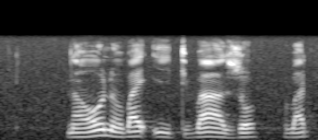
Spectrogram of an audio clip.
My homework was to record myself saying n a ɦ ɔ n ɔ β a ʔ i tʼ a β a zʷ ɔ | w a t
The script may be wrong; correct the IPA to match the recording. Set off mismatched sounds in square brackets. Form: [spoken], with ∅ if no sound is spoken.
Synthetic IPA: n a ɦ ɔ n ɔ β a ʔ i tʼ [i] β a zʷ ɔ | [β] a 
